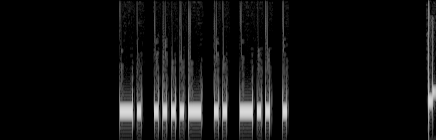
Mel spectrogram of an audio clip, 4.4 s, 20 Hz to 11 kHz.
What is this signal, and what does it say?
Morse code, heard as a keyed tone, about 27 wpm, 700 Hz. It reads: N4IDE
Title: USA Call Signs - 3x Character Spacing - 28wpm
